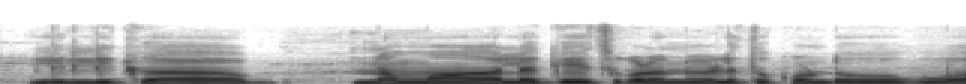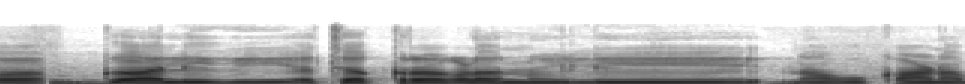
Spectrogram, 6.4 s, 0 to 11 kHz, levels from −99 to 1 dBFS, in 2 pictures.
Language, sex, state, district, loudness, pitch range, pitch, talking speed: Kannada, female, Karnataka, Shimoga, -19 LUFS, 180-185 Hz, 180 Hz, 110 wpm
